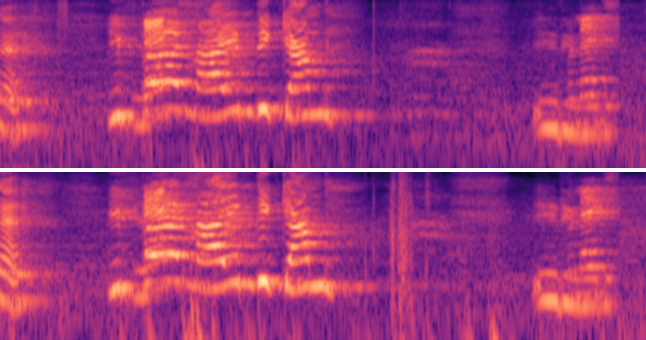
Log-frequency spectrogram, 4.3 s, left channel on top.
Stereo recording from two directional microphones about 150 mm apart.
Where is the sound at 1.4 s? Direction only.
60° right (ahead or behind).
